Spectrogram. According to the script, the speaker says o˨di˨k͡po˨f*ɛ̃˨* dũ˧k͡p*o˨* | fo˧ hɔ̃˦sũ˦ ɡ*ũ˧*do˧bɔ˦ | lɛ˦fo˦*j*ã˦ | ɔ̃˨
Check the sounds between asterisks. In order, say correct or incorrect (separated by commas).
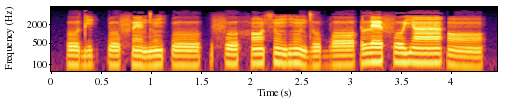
correct, incorrect, incorrect, correct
